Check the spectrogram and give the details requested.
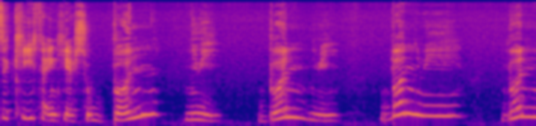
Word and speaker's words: bonne nuit: But the pronunciation is a key thing here. So bonne nuit, bonne nuit, bonne nuit, bonne nuit.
